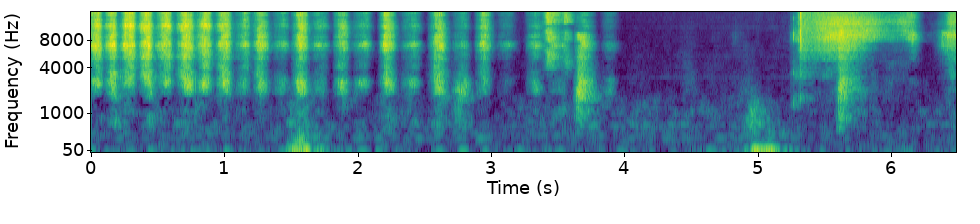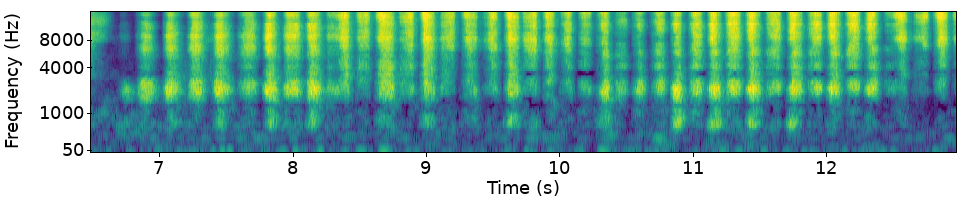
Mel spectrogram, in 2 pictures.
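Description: A yellow wooden colored pencil, held in a hand with long pink nails, scratches across a flat printed paper coloring sheet in short strokes. Dozens of quick, bright, rhythmic scratches are heard, with a quiet pause around the middle and two dull low thumps near 1.5 and 5 seconds, before steady fast scratching resumes to the end.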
